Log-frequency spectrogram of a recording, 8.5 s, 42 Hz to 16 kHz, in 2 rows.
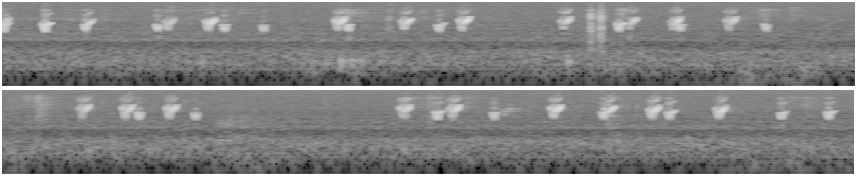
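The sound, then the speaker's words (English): Bird number 306, a loud one, being recorded as it calls in quick bursts of sharp, high-pitched chirps, pausing briefly between clusters, over a steady low rumble. No one speaks. “Recording bird 306.”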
